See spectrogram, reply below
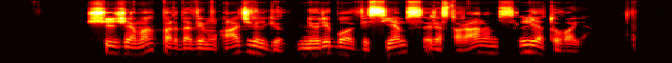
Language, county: Lithuanian, Klaipėda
